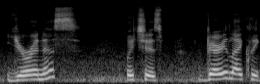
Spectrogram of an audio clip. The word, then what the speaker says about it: Uranus: pronounce the planet's name Uranus which is very likely closer to the original pronunciation of the name of the god after whom it was named if you think Uranus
